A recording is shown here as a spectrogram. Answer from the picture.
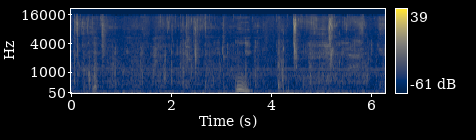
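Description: Close-up mouth sounds of eating: chewing with wet lip smacks and clicks, and a short falling "mm" hum about three seconds in.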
